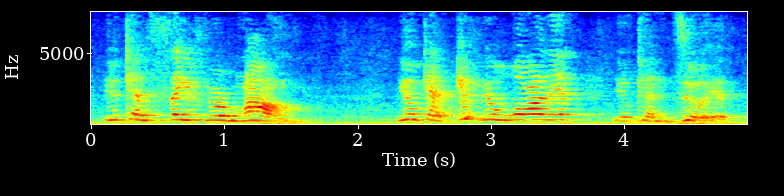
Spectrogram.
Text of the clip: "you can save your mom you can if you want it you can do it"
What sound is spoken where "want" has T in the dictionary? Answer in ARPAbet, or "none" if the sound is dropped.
T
